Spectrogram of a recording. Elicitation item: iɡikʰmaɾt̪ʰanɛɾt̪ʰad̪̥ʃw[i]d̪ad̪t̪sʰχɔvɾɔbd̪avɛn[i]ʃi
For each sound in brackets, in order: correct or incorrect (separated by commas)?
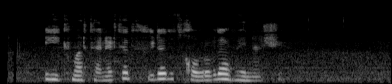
correct, incorrect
